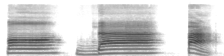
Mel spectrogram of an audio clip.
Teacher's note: tarful lisan ujung lidah kena pangkal gigi seri atas. Jadi dia di belakang gigi seri atas ini. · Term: torful lisan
